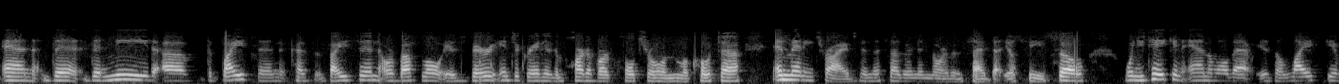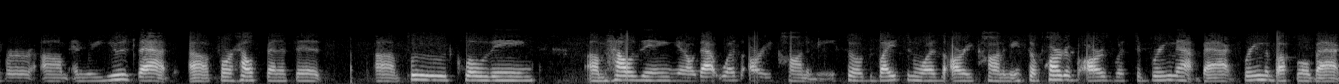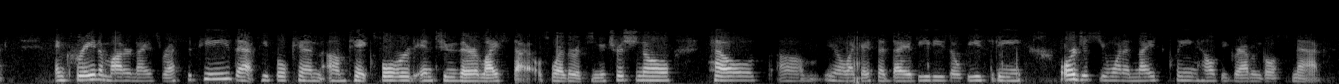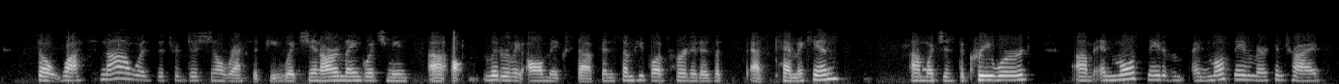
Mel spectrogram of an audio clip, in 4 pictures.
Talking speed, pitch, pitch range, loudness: 180 wpm, 175 Hz, 160-195 Hz, -21 LUFS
